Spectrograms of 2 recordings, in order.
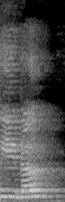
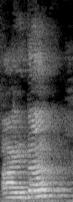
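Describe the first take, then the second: First: It begins with an 'ee' sound. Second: It begins with an 'eye' sound.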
